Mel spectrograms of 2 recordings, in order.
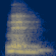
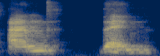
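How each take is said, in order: First: The words shrink to a single short syllable. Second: Both words are said fully and carefully. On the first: "and the jungle" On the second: "here's the greenhouse"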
